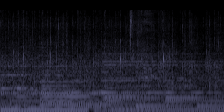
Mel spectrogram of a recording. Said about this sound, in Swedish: Ska vi ge Jesus en varm applåd där du sitter eller står just nu? Man kan sitta och applådera också, det går bra. Kom igen!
